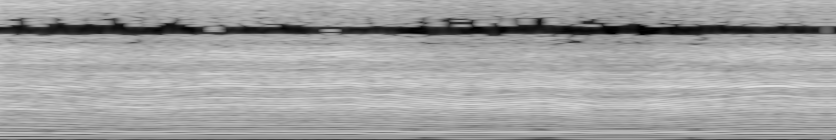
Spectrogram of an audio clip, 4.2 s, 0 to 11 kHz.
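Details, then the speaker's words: Husqvarna 346 XP chainsaw after cleaning the scored cylinder and fitting a new piston and ring, cutting wood: high steady two-stroke scream dipping and recovering as the chain bites; pulls strongly, runs clean, idle slightly high. "not so much a lemon anymore guys this thing is awesome let me start it up show you cutting here"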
